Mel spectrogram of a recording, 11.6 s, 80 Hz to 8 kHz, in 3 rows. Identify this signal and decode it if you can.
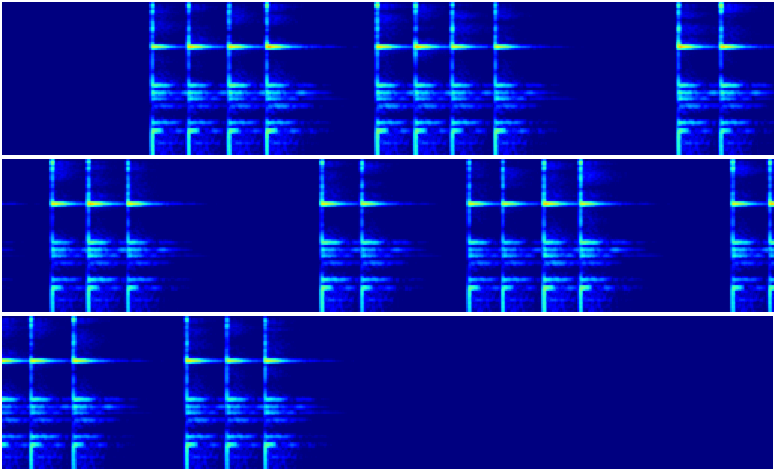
Tap code, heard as taps on a metal pipe, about 5 knocks a second, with room echo. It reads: THIS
